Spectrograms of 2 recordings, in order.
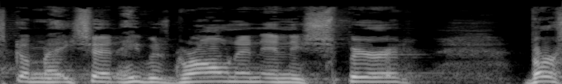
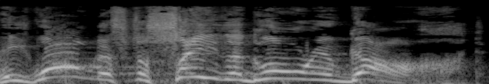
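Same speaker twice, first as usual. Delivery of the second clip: raised, ringing burst of praise; preached shout; 6 semitones higher than usual. Acted.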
